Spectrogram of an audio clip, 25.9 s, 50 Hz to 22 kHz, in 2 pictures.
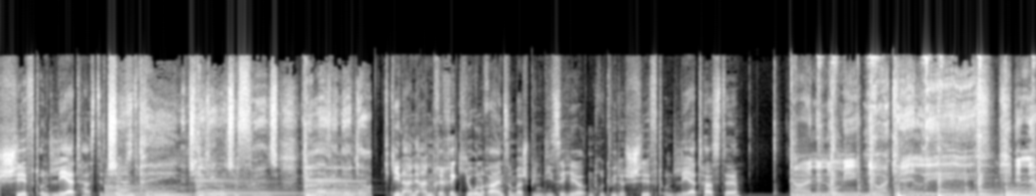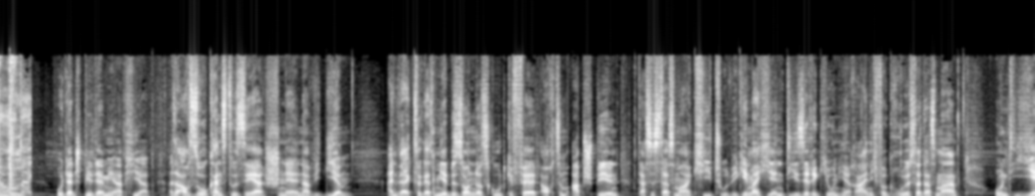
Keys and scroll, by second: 1.1 shift+space, 4.4 space, 9.7 shift+space, 13.1 space.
